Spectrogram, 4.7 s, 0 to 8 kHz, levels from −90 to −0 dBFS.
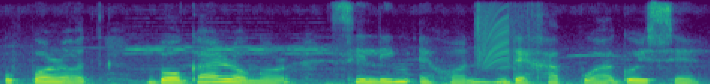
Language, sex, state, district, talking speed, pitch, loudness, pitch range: Assamese, female, Assam, Kamrup Metropolitan, 100 wpm, 220 Hz, -18 LUFS, 205-235 Hz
